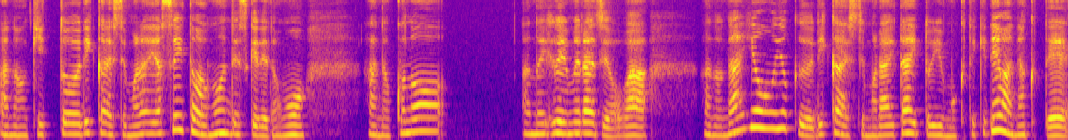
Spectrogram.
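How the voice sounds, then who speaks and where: A woman's somewhat breathy, mumbling voice at medium pitch, dark and mellow in tone with lively intonation, on a very clean recording with a silent background. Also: moderate pace. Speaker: homeopath podcaster. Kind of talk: casual monologue podcast. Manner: mumbling, little intonation.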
